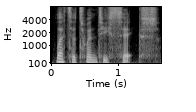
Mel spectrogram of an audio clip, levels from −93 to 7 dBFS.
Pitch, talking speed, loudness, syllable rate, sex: 120 Hz, 110 wpm, -20 LUFS, 3.3 syllables/s, male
